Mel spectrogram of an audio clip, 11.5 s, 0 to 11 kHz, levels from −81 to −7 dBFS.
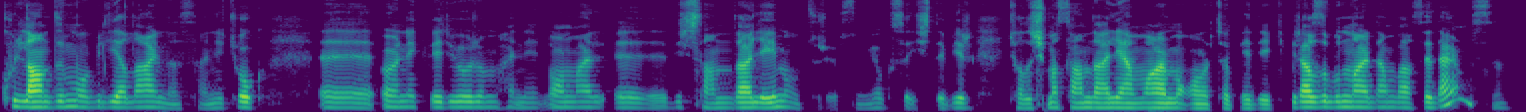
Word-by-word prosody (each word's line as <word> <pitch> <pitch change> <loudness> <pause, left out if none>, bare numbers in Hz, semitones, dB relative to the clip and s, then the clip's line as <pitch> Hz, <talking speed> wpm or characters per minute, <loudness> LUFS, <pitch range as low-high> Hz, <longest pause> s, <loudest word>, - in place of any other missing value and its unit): kullandığın 165 0 +6
mobilyalar 160 -1 -1
nasıl? 120 -1 -15
Hani, 130 +3 -12
çok 155 +1 +1 0.4
eee, 145 -2 -4
örnek 160 0 -4
veriyorum, 160 0 -3
hani, 145 -2 -15
normal, 155 0 -4
eee, 140 - -8
bir - - -14
sandalyeye 150 0 +2
mi 165 - -4
oturuyorsun 125 -3 -19
yoksa, 135 +1 -13
işte, - - -9
bir 140 -1 -5 0.2
çalışma 135 +2 0
sandalyen 145 -1 +2
var 145 0 +7
mı 140 -1 -1
ortopedik? 125 -1 -5
Biraz 155 0 +6
da 160 - -1
bunlardan 160 -1 +1
bahseder 150 0 0
misin? 245 - -13
150 Hz, 145 wpm, -28 LUFS, 140-160 Hz, 0.4 s, var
